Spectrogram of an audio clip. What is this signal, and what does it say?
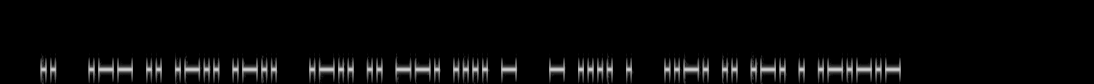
Morse code, heard as a keyed tone, about 25 wpm, 700 Hz. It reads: I WILL LIGHT THE FIRE.
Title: Sentences from Top 1000 Words - Review Part 1 - 25wpm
